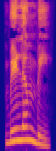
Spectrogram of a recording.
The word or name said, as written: ಬಿಲಿಂಬಿ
